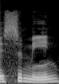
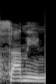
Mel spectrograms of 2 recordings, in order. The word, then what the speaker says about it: Samin: A lot of people say Samin because that would be English friendly, but the correct pronunciation of your full name is what? It's Samin, yeah. You've like graduated past the appropriate American pronunciation into, you're going for true Persian right now, so it's good.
